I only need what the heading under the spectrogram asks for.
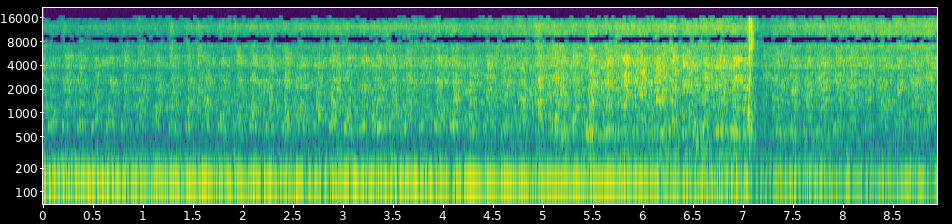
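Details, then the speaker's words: Ford 300 inline-six with newly finished homemade welded turbo header, first fire-up with exhaust cutouts open after priming fuel pump: strong deep even idle, no knocks or misses. Normal idle after header install. "it's probably going to sound and run exactly the same so I guess all that St to do is just fire it up"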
